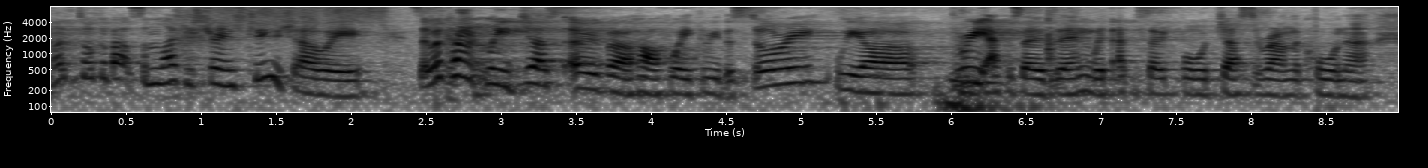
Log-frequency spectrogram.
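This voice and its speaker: With a British accent and an animated tone, a woman speaks fairly quickly in a fairly low pitch with very wide pitch swings and hardly any pauses, over noticeable background noise and audible room echo. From UK. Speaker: panel moderator. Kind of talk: convention panel hosting. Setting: stage with audience.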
